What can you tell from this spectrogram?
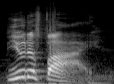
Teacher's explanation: it this time the t sounded like a d that's because when we say this word quickly the t sounds like a d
